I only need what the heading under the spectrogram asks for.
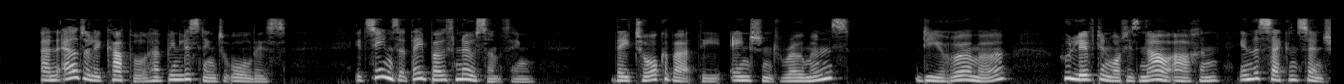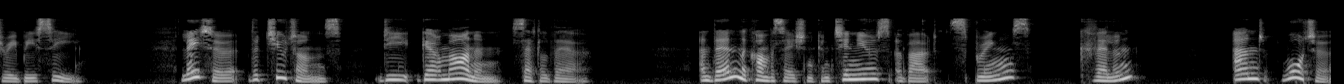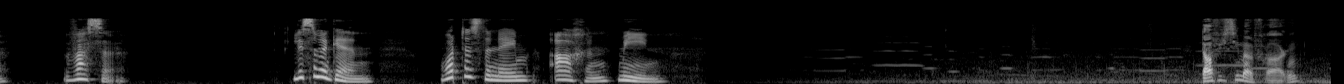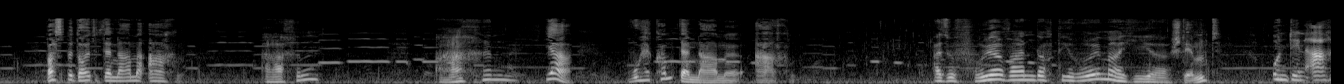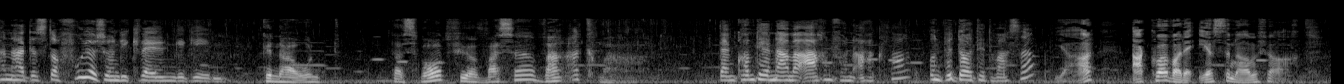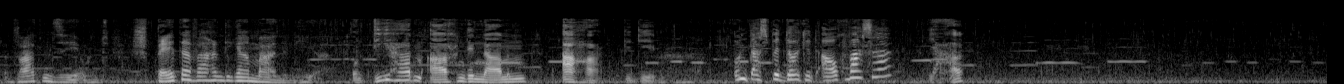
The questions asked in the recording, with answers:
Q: What does the name Aachen mean?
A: As you probably heard, the name Aachen means water.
